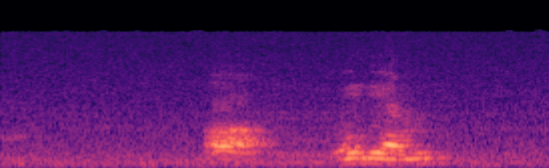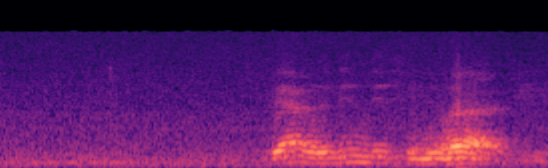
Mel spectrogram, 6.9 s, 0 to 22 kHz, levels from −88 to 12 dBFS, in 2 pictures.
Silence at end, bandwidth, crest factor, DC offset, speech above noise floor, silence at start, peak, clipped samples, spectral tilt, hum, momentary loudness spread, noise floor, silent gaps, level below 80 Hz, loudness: 0 s; 10.5 kHz; 18 dB; under 0.1%; 23 dB; 0 s; 0 dBFS; under 0.1%; -7.5 dB/octave; none; 25 LU; -36 dBFS; none; -48 dBFS; -15 LUFS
